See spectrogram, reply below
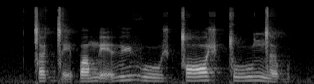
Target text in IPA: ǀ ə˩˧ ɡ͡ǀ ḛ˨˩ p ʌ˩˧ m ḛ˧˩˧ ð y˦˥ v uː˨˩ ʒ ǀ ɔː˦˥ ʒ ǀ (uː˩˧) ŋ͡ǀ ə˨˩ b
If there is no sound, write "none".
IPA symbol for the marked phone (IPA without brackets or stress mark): uː˦˥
